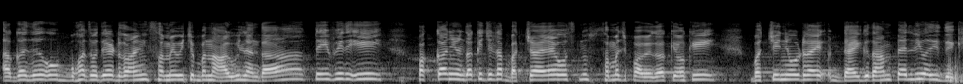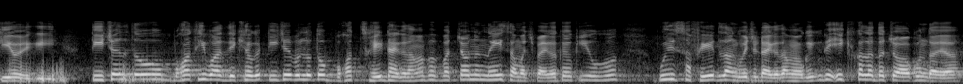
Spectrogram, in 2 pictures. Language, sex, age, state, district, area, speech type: Punjabi, male, 30-45, Punjab, Amritsar, urban, spontaneous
